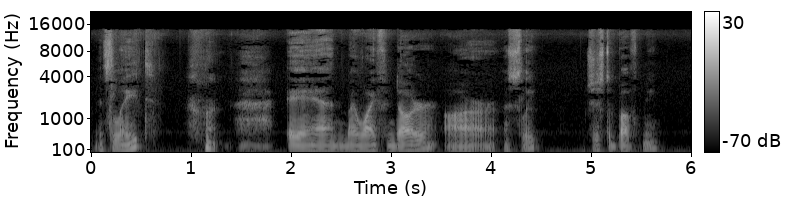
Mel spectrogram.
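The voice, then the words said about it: Whispering. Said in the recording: “if it seems like I'm whispering, that's because I am”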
